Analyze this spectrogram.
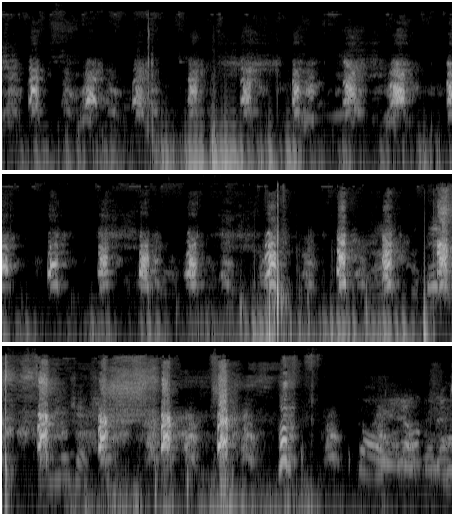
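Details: German Shepherd dog Juki Bolský kopec giving a long run of rapid, even barks, roughly two per second, growing louder and rougher toward the end, over a low background rumble.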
